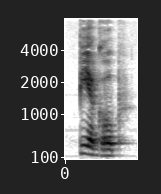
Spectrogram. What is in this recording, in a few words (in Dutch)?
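"peergroup", Dutch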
